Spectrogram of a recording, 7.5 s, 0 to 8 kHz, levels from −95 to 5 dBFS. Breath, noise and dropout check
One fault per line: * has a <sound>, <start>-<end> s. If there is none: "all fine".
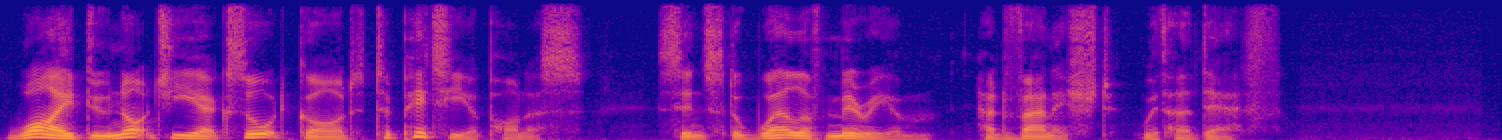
all fine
